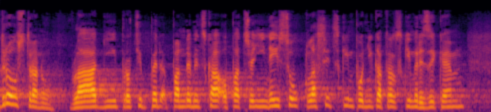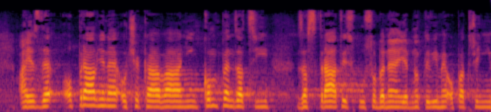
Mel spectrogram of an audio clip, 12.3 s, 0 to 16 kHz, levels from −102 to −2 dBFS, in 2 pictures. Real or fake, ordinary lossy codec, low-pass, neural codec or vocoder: fake; MP3, 48 kbps; 14.4 kHz; vocoder, 44.1 kHz, 128 mel bands every 256 samples, BigVGAN v2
